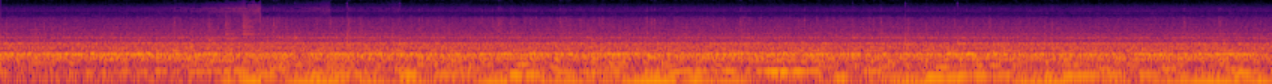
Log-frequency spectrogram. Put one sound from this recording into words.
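An indoor bike trainer whirs steadily as a rider pedals.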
